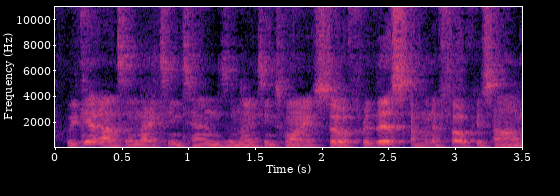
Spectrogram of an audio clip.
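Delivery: rapid wired talking; too much caffeine. Real, not acted. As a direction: race through the line, amped up. Wired teacher rushing on.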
